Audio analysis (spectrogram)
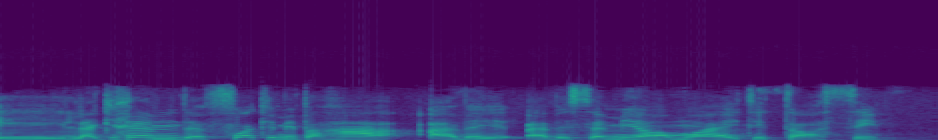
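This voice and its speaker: A woman speaks at a very slow pace in a fairly high pitch. Noticeable background noise runs underneath. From Quebec, Montreal. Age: 30s. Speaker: nurse. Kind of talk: testimony. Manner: halting, many hesitations.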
